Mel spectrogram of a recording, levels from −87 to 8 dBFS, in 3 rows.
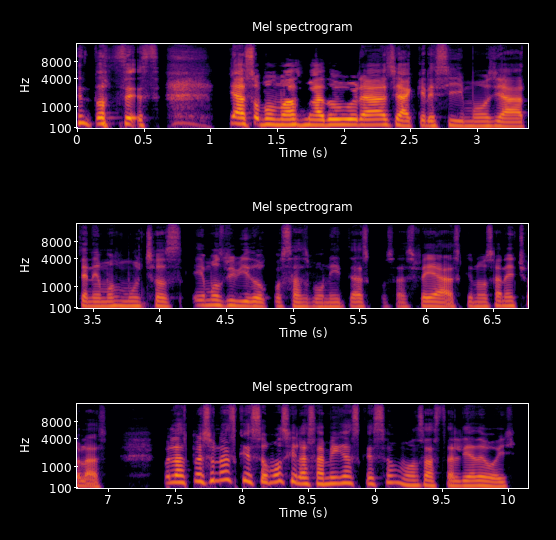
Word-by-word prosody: Entonces 235 - +1 0.5
ya 225 -2 +10
somos 205 -1 +2
más 190 0 +7
maduras, 195 0 +5
ya 160 - +7
crecimos, 160 -2 -4
ya 140 -2 +3
tenemos 150 0 -4
muchos 155 -1 -6
hemos 180 0 -5
vivido 155 -4 -3
cosas 145 0 -7
bonitas, 140 +1 -8
cosas 135 0 -16
feas 150 -2 -2
que 150 - -12
nos 145 0 -8
han 165 - -4
hecho 160 - -7
las - - -4 0.4
pues, 255 - -6
las 275 - +5
personas 335 +3 -1
que 315 -3 -2
somos 280 +2 -2
y - - -1
las 225 -1 0
amigas 230 +3 0
que 220 - -5
somos 200 -9 -6
hasta 165 -1 -3
el - - -5
día 165 0 -1
de 165 - +1
hoy. 145 -1 -4
170 Hz, 215 wpm, -23 LUFS, 150-220 Hz, 0.5 s, ya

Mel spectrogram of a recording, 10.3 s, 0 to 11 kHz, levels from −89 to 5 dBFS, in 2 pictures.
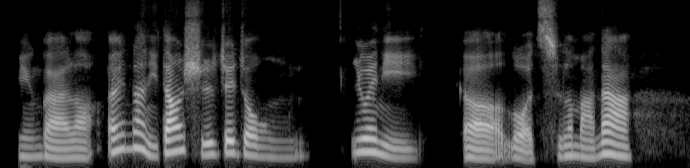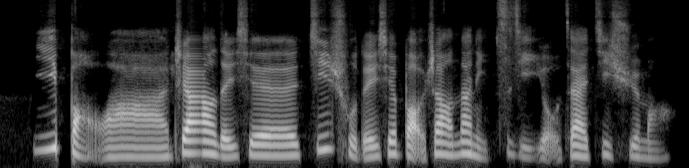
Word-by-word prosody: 明 150 0 -11
白 135 -4 -1
了。 135 0 -5
诶 225 +4 0
那 280 0 -1
你 165 - -5
当 215 +7 +5
时 180 -6 -1
这 200 +2 0
种 150 -4 -6 0.3
因 215 +2 -3
为 225 - +3
你， 130 -7 -7 0.3
呃， 130 -5 +1
裸 105 - -2
辞 155 - -4
了 165 - -4
嘛， 145 -3 -4
那 175 -4 +3 0.7
医 255 +4 0
保 190 - 0
啊 145 0 0
这 205 +7 +4
样 200 -1 +8
的 150 - +1
一 150 - -3
些 170 0 +2
基 250 +8 -5
础 160 - -5
的 135 - -1
一 150 - -2
些 190 +4 -1
保 - - +4
障， 185 -3 +2
那 195 0 +2
你 145 -6 -9
自 195 - -14
己 145 -5 -12
有 - - -8
在 165 -2 +2
继 180 +5 -12
续 160 -1 -8
吗？ 125 -3 -15
165 Hz, 250 characters per minute, -23 LUFS, 145-195 Hz, 0.7 s, 样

